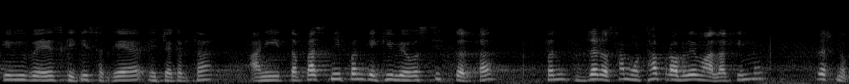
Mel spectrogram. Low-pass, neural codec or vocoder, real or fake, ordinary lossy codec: 7.2 kHz; codec, 24 kHz, 0.9 kbps, DualCodec; fake; MP3, 24 kbps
